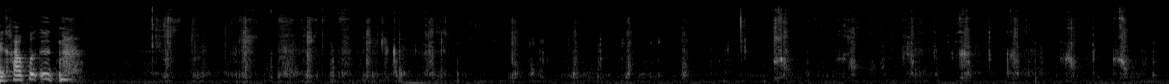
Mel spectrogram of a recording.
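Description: A young woman chews and smacks food close to a microphone.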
